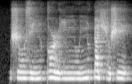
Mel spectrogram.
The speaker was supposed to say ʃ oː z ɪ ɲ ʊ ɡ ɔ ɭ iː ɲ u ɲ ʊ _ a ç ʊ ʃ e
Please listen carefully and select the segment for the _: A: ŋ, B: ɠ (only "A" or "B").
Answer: B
